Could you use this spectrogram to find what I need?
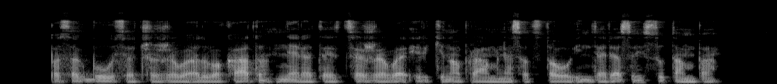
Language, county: Lithuanian, Panevėžys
